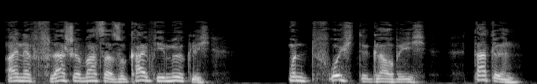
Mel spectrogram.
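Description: A young queen, frail after a fever, speaks in a voice pushed high above the reader's own as a man puts her on. It sounds husky and a little muffled. It is a storybook voice. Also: expressive, slow, a bit bright, no echo, full character voice. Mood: commanding, anxious. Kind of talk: audiobook character voice.

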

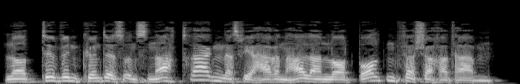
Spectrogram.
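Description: A man's voice: medium pitch, expressive, moderate pace, voice pushed up, close to an everyday voice. A man voicing a scrawny, greedy male mercenary captain who sounds wary, scheming and slightly threatening, in a dull lo-fi recording.

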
